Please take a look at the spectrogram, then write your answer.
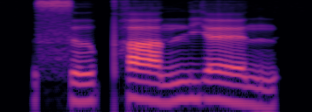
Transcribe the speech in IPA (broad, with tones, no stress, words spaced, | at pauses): sɹ̩˧˥pʰä˥˧ n̪jɛ˥˩n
